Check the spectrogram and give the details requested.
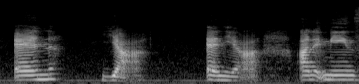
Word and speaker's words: Enya: name is Enya and it's pronounced n yeah and yeah and it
